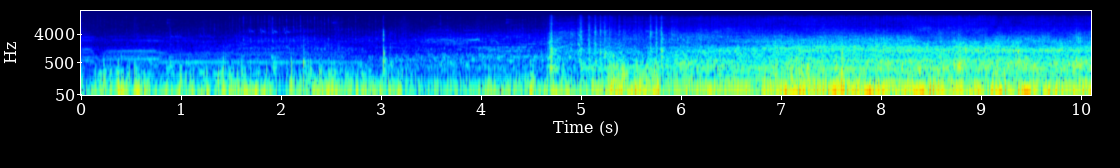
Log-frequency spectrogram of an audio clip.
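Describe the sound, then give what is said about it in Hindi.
A car engine cranks with a few sharp clicks, then turns over and settles into a steady idle hum that grows slightly louder and continues to the end, as the car is about to set off on a trip, with no talking. “और हम यहाँ से निकलेंगे अभी इस गाड़ी के साथ”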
